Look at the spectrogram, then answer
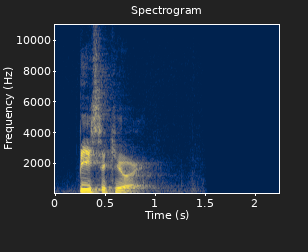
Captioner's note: silence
